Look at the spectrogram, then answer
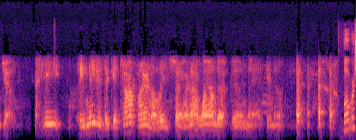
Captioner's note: laughter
